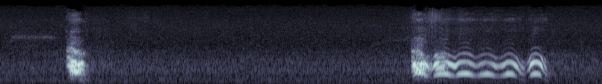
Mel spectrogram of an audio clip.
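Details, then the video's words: At night, a Lhasa Apso barking at deer gives one sharp bark, then another that slides into a wavering, yodelling whine. "lhasa apso barking at deer at night"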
